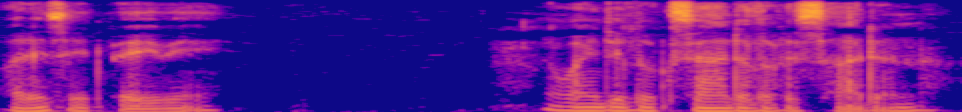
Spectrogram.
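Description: Very deep, husky, creaky-voiced man. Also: steady tone, lo-fi sound. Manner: tender, doting, slow, murmured with soft hums. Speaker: ASMR roleplay performer playing a loving husband and father. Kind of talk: boyfriend ASMR roleplay, soft intimate acting.

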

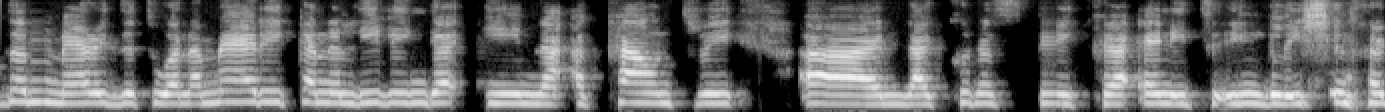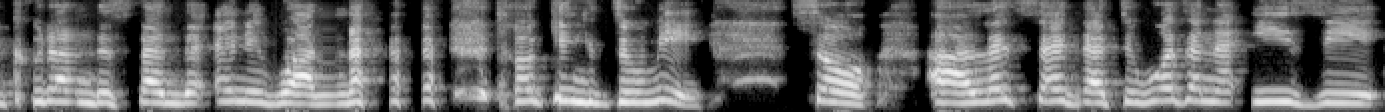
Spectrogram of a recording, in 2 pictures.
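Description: Lively Italian-accented woman guest. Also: high-pitched, measured pace, no room sound. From Italy. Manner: lively, expressive, laughs often. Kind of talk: telling her life story in an interview. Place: home room with shelves, video call. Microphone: earbud headset mic.

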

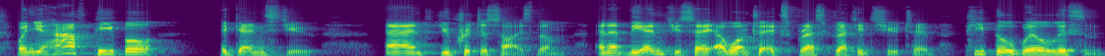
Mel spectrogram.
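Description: A man's voice: mid-range voice, a bit bright. A man from northern Germany with a German accent, hosting a solo podcast in his second language with an emphatic, rhetorical manner. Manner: emphatic, rhetorical questions and repetition. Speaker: podcast host. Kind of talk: unscripted solo podcast commentary.

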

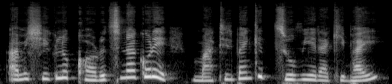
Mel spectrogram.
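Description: Woman as a lively, high-voiced polite little boy. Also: moderate pace. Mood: polite, keen. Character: polite, keen young schoolboy who saves his pocket money. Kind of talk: children's moral cartoon dubbing.

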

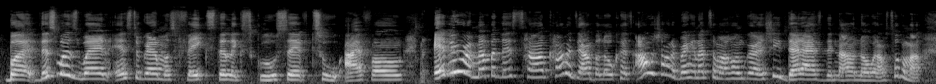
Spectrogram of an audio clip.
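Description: A young Brooklyn woman, her voice bright, higher-pitched and cutting but stuffed up and nasal from a head cold. She chats brashly to a webcam in a small bedroom, full of slang and swearing. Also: sing-song, fast talker, few pauses. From Brooklyn, New York. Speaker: YouTuber. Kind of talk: casual storytime chat to camera.

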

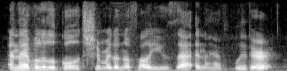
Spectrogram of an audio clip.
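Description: A hoarse, somewhat low-pitched woman talks viewers through a crafting project in a relaxed, chatty way. Her voice sounds a little under the weather. Soft music plays faintly underneath. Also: very fast, no room sound. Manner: relaxed, chatty, addresses viewers as "you guys". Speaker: DIY crafts vlogger. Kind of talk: casual crafting tutorial voice-over.

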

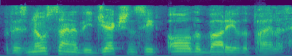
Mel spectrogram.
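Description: An actor playing a dutiful, earnest air force control officer in a mid-century radio drama. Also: male voice, mid-range voice, fast, natural voice. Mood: businesslike. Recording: muffled, hissy vintage radio recording.

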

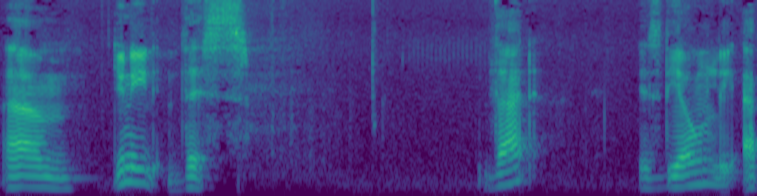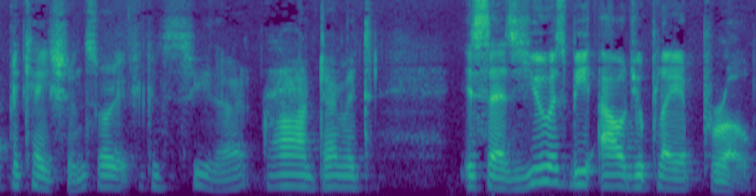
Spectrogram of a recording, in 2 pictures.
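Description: A man giving a casual hands-on video review in a living room, rambling with apologetic asides and a playful, excitable streak. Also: mid-range voice, slow pace. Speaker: amateur gadget reviewer. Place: living room with wooden floor and rug.

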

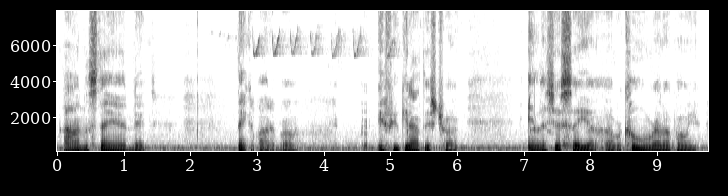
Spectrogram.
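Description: Casting: male actor as young trucker stranded at night, jittery self-talk for radio drama. Lowish, gravelly voice, halting and colloquial. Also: fairly even intonation, background noise. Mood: nervous, self-reassuring. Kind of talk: ASMR old-school radio drama monologue.

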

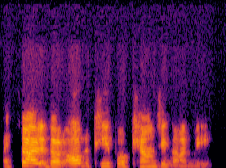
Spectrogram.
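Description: A woman's voice: on the high side, lively intonation, quick pace, gravelly, no room sound. A woman reading a children's story in the first person, expressively, over a video call. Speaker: author reading own children's book. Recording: slightly dull video-call audio.

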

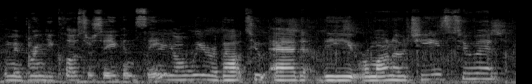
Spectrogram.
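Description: A woman's voice: medium pitch, fairly even intonation, brisk. Lady talking y'all through her recipe, mic set back, room hum behind. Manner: chatty, talks viewers through each step. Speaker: cooking vlogger. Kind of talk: casual cooking tutorial. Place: hotel room. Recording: distant mic with clear room noise.

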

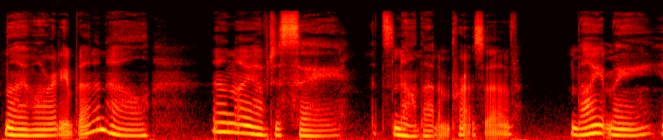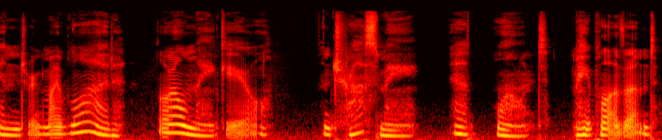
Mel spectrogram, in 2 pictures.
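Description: Slow, low-voiced seductive vampire woman, acted. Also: lively intonation, dark tone, exaggerated voice. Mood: commanding, smug. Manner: teasing, breathy, often drops to a whisper. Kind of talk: roleplay audio drama, intimate acting.

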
